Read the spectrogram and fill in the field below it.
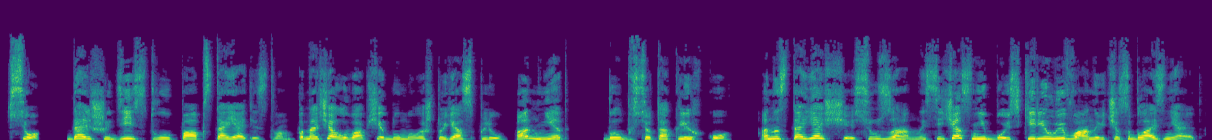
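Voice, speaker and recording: A woman plays a feisty young woman thrown into another world in a fantasy audiobook. She argues quickly and defiantly in a fairly high voice. The recording is dry and close. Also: no room sound, close to an everyday voice.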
